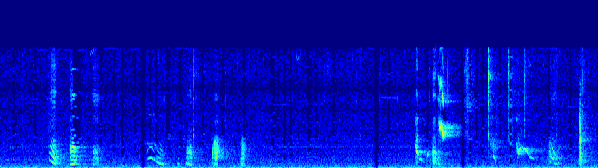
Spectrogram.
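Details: A Senegal parrot closed inside his travel cage gives short squawks, clucks, laughter-like sounds and rising whistles at irregular intervals, with a louder shrill burst near the end; faint hum in a small room.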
